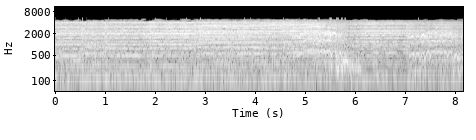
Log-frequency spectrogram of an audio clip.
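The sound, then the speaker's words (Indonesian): A rider's horse whinnies loudly over a steady clatter of hooves on a road at night under a full moon, with the neigh rising and falling near the middle; the sound is dense, with no voices. “Pangeran Kudus memberikan isyarat dengan tangannya ketika di ujung jalan nampak menghadang seorang penunggang kuda.”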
